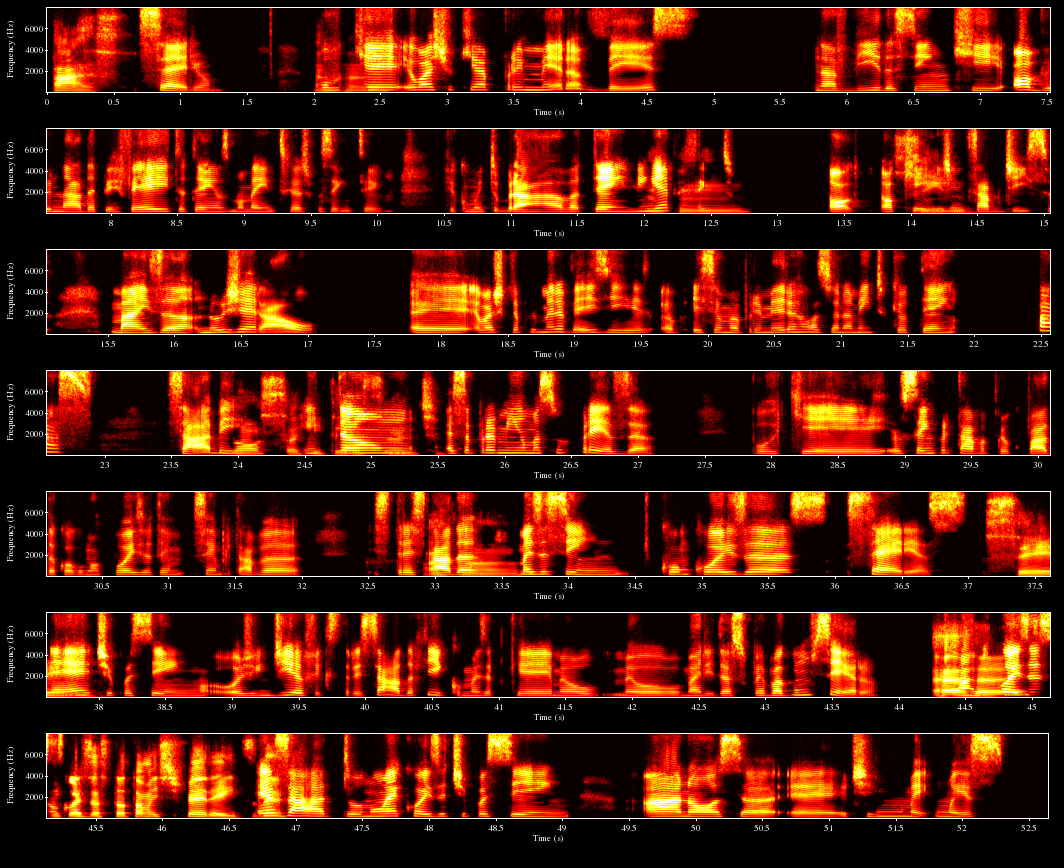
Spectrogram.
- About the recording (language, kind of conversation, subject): Portuguese, unstructured, Qual foi a maior surpresa que o amor lhe trouxe?
- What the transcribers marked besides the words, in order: tapping; stressed: "paz"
